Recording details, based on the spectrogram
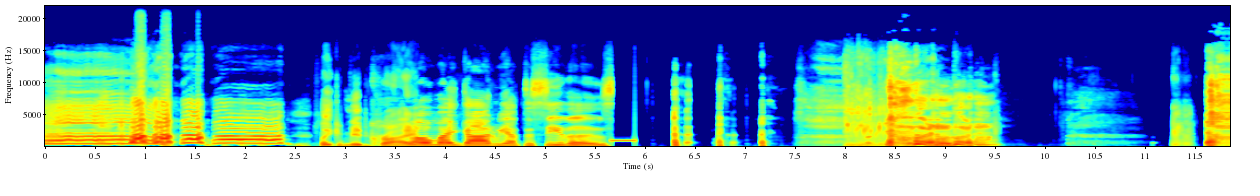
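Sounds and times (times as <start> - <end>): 
laughter: 0.7 - 2.5
speech: 2.8 - 5.8, 8.7 - 9.6
person coughing with raspy breathy hacking: 8.3 - 9.6, 11.7 - 11.8.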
